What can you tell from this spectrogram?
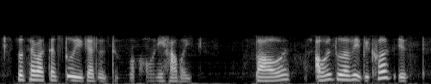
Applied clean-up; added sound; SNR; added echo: neural separator model SepFormer WHAM!.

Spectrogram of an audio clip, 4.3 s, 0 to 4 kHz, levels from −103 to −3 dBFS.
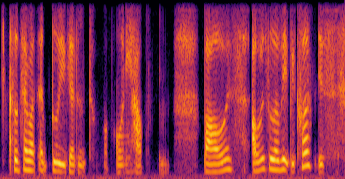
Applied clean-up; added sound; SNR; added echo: neural diffusion model UNIVERSE++.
